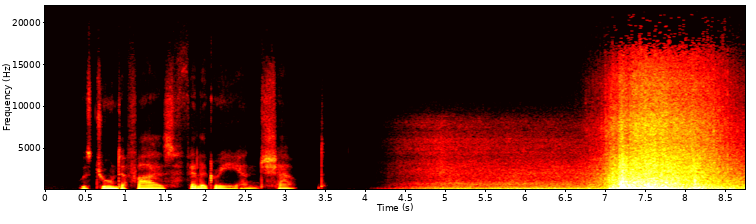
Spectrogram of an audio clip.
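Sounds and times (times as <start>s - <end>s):
speech: 0.4s - 3.2s
huge ocean wave crashing: 4.3s - 8.7s.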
